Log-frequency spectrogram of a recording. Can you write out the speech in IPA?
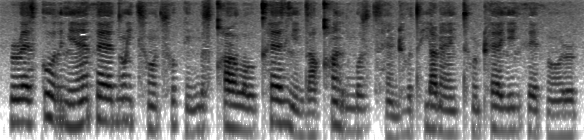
ɹ ɛ˧ z k o˦˨ r lʲ ɛ̃ː˨˦ θ ɛː˦ d õ˦ j t͡sʰ õ˨ t͡sʰ ʊ˧ k ẽ˨ ŋ ʊ˦˨ z qʰ o˦ ɹ lˠ uː˨ kʰ ɛː˦ z lʲ ẽ˨ d a˨ qʰ ũ˦ r ŋ o˧ z t͡sʰ ɛ̃˨ ɖʱ ʊ˦ tʰ j a˦ ɽ ɛ̃ː˧ lʲ tʰ ũ˧ ʈʰ ɛː˦ lʲ e˦ lʲ θ e˧ θ õ˧ ɹ

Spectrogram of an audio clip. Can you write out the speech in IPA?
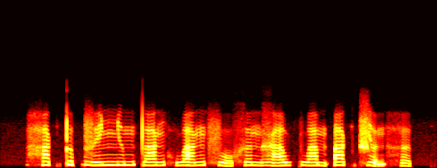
h a˦˥ k̚ t̪ ə˦˥ p̚ v e˨˦ ɲ ɨ˧ m t̪ a˨˦ ŋ h w a˨˦ ŋ f o˧˩ x ə˧ n ɣ a˨˦ w k w a˧ m ʔ a˦˥ k̚ t͡ɕ ə̰ː˧˨ n h ə˨˩ t̚

